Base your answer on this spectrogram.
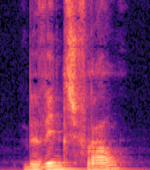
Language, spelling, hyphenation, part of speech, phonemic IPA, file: Dutch, bewindsvrouw, be‧winds‧vrouw, noun, /bəˈʋɪntsˌfrɑu̯/, Nl-bewindsvrouw.ogg
- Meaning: female minister (senior or junior) or secretary of state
